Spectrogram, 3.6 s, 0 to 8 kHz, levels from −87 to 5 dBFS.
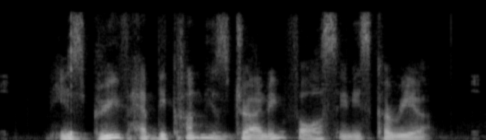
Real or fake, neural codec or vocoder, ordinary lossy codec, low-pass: fake; codec, 24 kHz, 0.9 kbps, WavTokenizer, medium music audio release; MP3, 64 kbps; 7.2 kHz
